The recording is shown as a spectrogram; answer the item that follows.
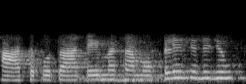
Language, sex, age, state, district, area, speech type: Sindhi, female, 30-45, Madhya Pradesh, Katni, urban, conversation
